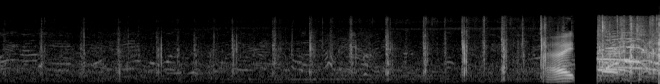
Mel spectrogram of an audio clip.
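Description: A runner's footfalls on a gravel path, about two to three steps a second, with faint spectators' voices behind. Near the end a loud shout comes in, then the sound cuts off for a moment.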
